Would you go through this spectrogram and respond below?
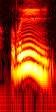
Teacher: Khairul bari. Ri-nya dibaca secara tarqiq atau tipis karena ro-nya barisnya di bawah atau kasrah ya, ditipiskan.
